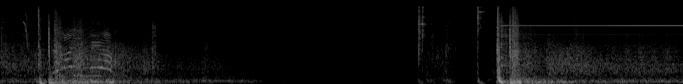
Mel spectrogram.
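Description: Loud bursts of gunfire in a video game multiplayer match aimed at the player on a staircase, sharp cracks and a dense volley up front, a quiet gap, then more sudden shots with a lingering ring.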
